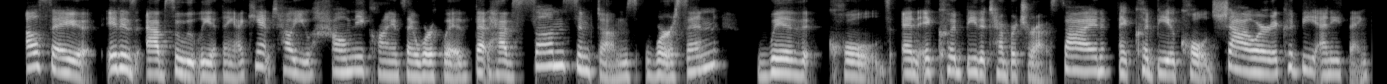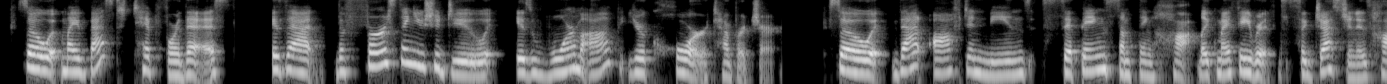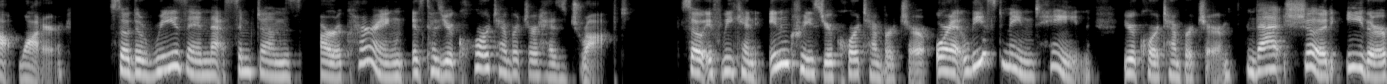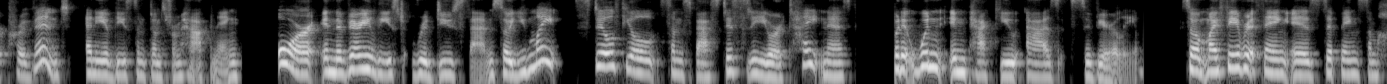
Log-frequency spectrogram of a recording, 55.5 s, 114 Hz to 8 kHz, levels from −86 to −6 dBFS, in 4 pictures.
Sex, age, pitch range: female, 20-39, 175-230 Hz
